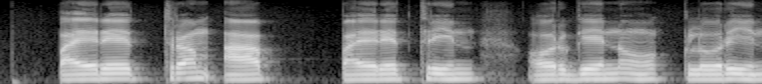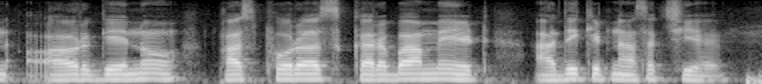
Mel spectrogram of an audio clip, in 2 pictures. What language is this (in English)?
Maithili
